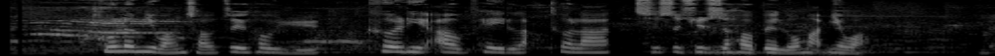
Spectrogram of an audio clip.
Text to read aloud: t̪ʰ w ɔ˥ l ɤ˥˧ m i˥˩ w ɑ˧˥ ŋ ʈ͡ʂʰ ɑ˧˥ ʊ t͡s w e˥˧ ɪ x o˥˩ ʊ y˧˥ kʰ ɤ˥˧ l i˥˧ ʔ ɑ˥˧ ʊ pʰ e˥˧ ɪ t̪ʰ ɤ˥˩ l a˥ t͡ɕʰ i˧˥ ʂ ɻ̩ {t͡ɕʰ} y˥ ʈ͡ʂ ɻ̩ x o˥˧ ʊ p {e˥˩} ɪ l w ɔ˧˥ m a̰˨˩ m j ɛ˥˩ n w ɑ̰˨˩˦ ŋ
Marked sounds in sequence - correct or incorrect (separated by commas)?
correct, correct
